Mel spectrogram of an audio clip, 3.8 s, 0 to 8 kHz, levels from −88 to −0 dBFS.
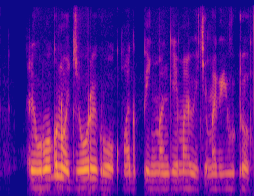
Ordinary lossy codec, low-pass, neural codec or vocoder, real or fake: none; 7.2 kHz; codec, 44.1 kHz, 7.8 kbps, DAC; fake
